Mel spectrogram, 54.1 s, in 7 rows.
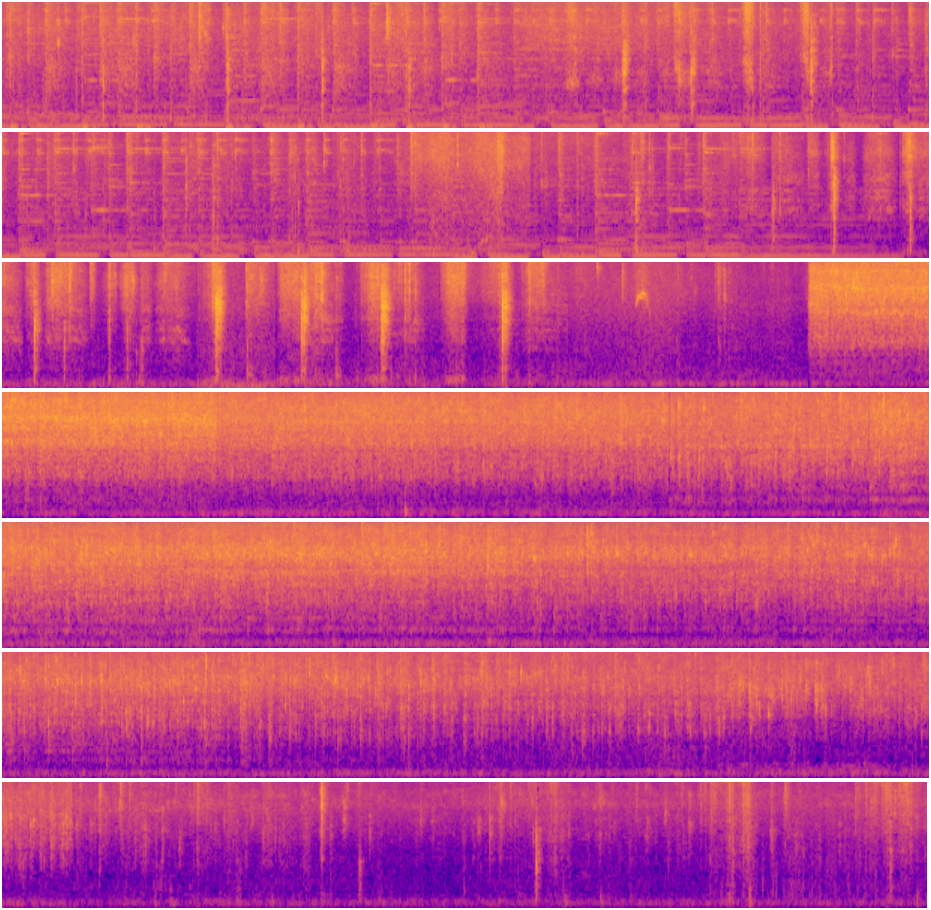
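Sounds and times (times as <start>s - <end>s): food sizzling in a pan: 22.2s - 46.8s.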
